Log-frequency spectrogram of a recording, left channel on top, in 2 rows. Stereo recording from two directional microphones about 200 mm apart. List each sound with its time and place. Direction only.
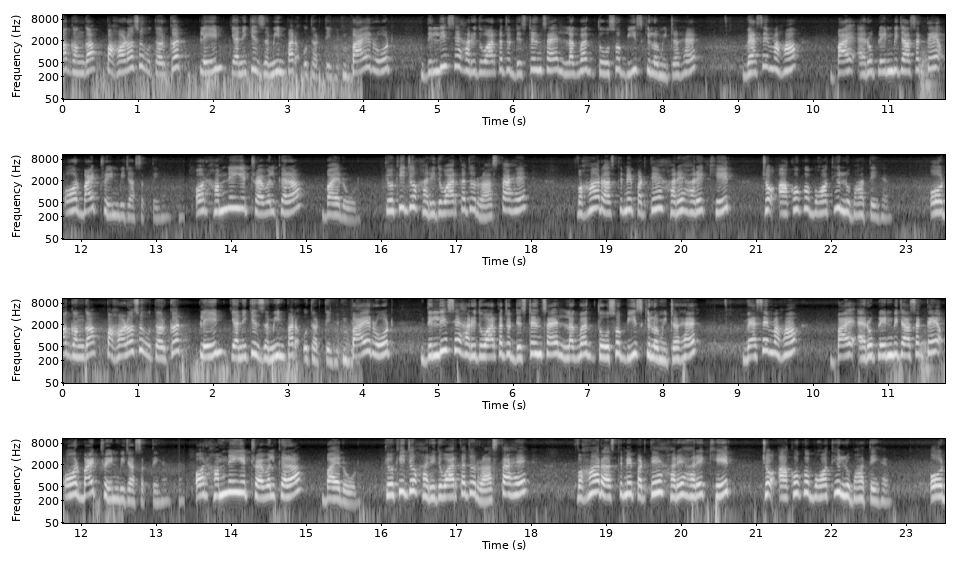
0.0 s a woman's voice: 20° right (ahead or behind)
20.2 s a woman's voice: 20° left (ahead or behind)
21.1 s a woman's voice: 15° right (ahead or behind)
